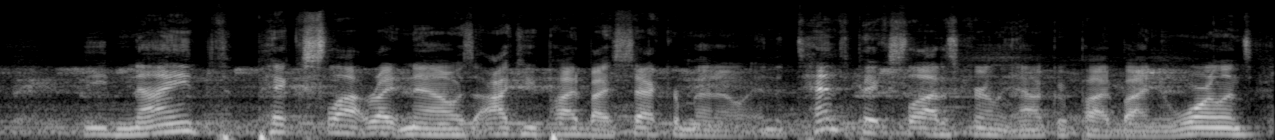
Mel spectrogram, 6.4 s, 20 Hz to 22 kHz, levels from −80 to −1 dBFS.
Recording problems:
voice in the background; noticeable; throughout; 10 dB below the speech

